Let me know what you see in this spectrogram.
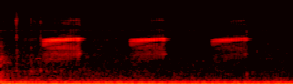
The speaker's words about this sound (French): Je viens de tomber sur une vidéo YouTube là, de, de ce que ça fait comme bruit une renette faux grillon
